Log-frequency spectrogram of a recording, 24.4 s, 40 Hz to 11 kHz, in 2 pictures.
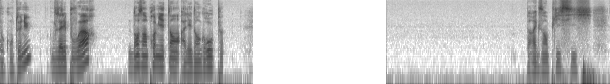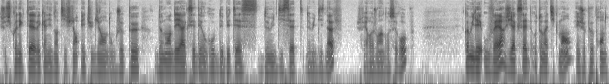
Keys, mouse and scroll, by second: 3.7 click, 5.6 click, 11.4 scroll down 1, 20.0 click.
